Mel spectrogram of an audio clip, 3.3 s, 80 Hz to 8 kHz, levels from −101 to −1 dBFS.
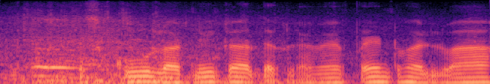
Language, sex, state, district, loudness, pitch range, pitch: Hindi, male, Uttar Pradesh, Gorakhpur, -25 LUFS, 120-135 Hz, 130 Hz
